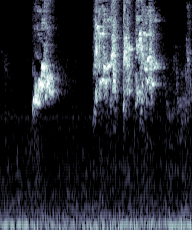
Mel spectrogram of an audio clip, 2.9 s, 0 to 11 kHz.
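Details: High, screechy chirps of lovebirds kept in an aviary, 27 March 2024: one sharp call followed by a dense harsh chattering burst lasting about a second.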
